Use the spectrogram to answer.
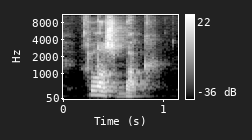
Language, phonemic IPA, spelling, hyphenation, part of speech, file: Dutch, /ˈɣlɑsˌbɑk/, glasbak, glas‧bak, noun, Nl-glasbak.ogg
- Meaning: bottle bank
